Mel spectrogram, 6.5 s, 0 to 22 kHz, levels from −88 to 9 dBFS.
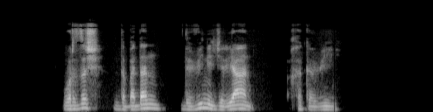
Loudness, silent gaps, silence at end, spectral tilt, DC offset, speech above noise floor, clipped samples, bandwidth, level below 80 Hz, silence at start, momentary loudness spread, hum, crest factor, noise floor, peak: -18 LUFS; 4.20-4.30 s; 1.45 s; -3.5 dB/octave; under 0.1%; over 71 dB; under 0.1%; 9.6 kHz; -62 dBFS; 0.95 s; 17 LU; none; 22 dB; under -90 dBFS; 0 dBFS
